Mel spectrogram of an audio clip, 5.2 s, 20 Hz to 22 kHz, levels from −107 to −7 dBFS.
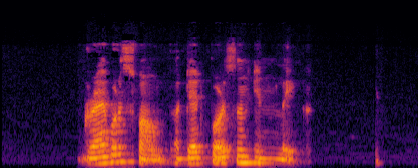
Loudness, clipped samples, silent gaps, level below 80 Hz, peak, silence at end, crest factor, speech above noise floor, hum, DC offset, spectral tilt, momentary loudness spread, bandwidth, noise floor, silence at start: -31 LUFS; under 0.1%; none; -76 dBFS; -14 dBFS; 0.5 s; 18 dB; 51 dB; none; under 0.1%; -6 dB/octave; 8 LU; 8.2 kHz; -82 dBFS; 1.05 s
